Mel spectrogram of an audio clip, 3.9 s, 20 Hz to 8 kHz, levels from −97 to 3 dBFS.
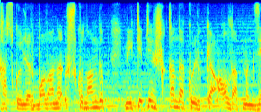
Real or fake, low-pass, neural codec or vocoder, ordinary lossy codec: real; 7.2 kHz; none; none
